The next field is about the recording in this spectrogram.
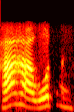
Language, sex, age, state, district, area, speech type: Sindhi, female, 45-60, Maharashtra, Mumbai Suburban, urban, conversation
